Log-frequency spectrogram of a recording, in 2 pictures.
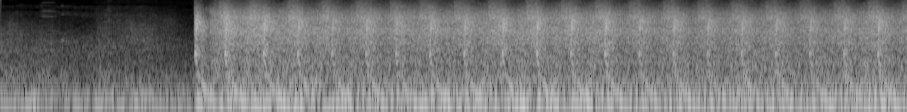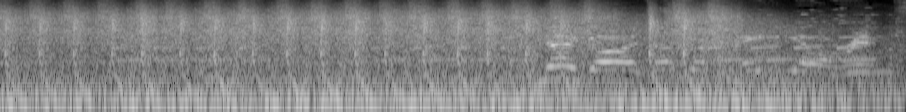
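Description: Loud explosions roar and rumble in rapid bursts.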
